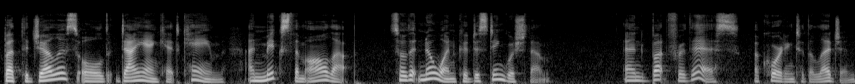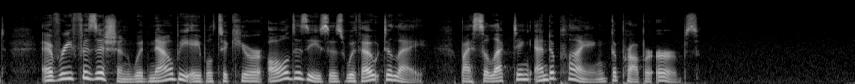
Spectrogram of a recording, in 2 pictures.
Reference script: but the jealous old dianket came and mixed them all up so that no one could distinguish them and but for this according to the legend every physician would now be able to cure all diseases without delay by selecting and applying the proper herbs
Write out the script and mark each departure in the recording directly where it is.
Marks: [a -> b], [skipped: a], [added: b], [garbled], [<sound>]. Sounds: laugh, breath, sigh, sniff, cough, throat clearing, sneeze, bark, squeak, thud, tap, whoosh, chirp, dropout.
but the jealous old dianket came and mixed them all up so that no one could distinguish them and but for this according to the legend every physician would now be able to cure all diseases without delay by selecting and applying the proper herbs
